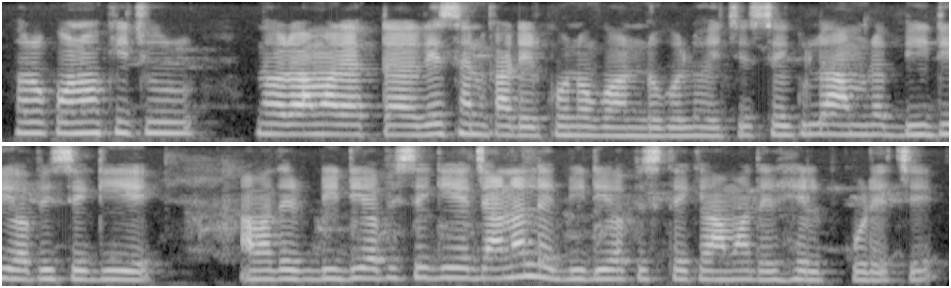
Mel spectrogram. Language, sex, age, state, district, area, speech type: Bengali, female, 30-45, West Bengal, Darjeeling, urban, spontaneous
